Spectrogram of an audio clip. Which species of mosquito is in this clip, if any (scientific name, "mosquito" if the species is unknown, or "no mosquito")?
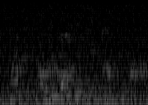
Anopheles gambiae s.s.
